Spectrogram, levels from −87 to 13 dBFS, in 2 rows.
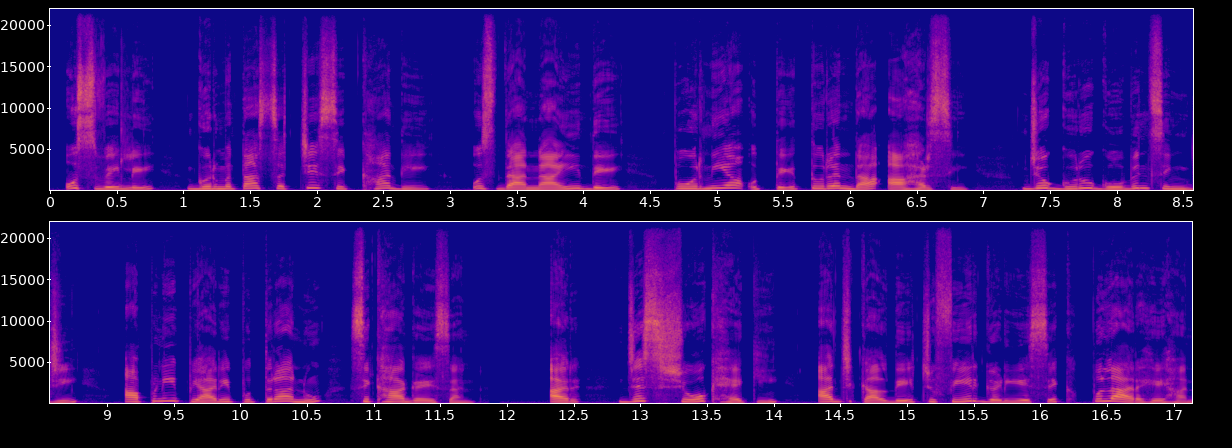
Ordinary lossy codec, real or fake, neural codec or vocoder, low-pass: none; real; none; none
